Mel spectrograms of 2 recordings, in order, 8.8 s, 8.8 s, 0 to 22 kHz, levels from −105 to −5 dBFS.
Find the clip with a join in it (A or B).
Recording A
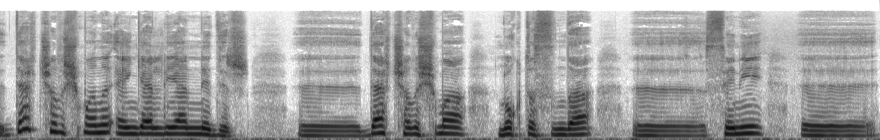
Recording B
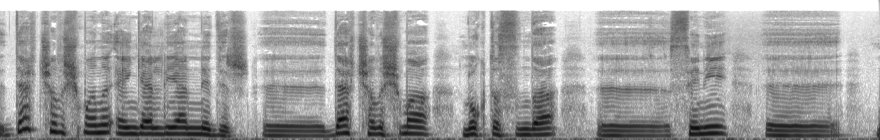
B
